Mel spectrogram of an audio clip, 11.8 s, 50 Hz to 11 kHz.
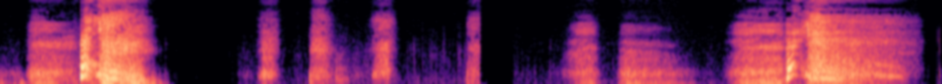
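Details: Day 2 of a very snotty cold: two forceful sneezes with gasping build-ups and brief sniffs between; repeated sneezing with a stuffy nose.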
